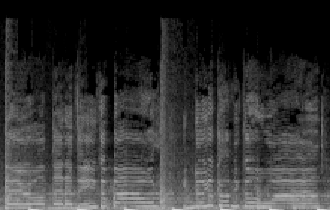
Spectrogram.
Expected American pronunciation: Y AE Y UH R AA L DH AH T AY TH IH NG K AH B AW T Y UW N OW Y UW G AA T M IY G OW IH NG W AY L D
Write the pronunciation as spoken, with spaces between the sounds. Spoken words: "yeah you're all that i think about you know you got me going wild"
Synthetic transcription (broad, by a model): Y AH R AA L DH AH T AY TH IH NG K AH B AW T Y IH N OW Y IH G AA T M IY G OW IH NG W AY L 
